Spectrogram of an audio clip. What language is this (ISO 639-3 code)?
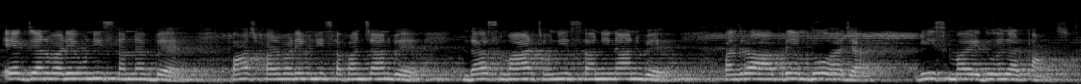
mai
